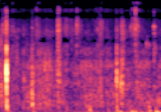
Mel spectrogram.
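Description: An unshod horse walks on grass beside a cobbled path, a handful of soft, muffled hoof thuds in an uneven walking rhythm, close and fairly quiet.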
